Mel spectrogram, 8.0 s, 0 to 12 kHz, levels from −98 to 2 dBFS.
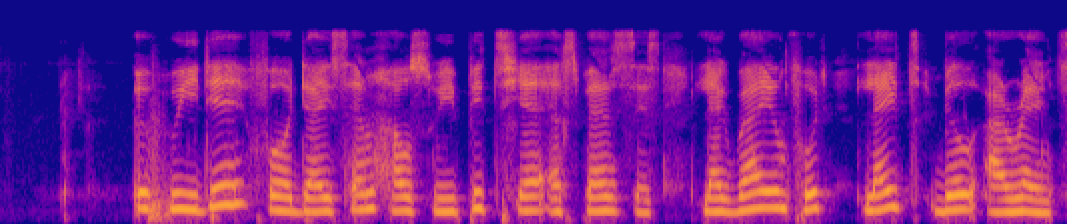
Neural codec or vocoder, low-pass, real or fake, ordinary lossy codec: none; 7.2 kHz; real; none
